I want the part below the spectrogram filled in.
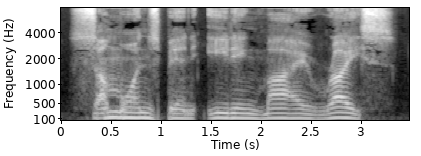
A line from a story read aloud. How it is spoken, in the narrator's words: growled the Papa Bear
